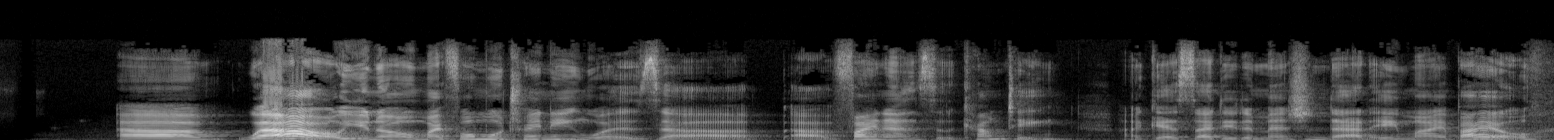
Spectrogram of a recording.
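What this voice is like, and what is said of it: Light Australian accent. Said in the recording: “You probably can pick up some of my Aussie accent from here and there.”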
